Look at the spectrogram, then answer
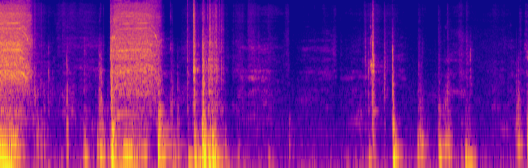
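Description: Power drill whirring in two loud sustained bursts while unscrewing trim inside a tour bus, then quieter clicks, knocks and short tool noises scattered through the rest.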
